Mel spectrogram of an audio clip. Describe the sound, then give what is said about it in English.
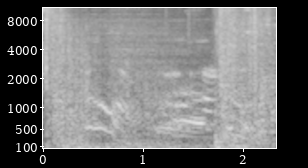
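A deputy's rifle shot, a sudden loud blast that breaks in partway through a dense, loud wash of noise. “Falcon saw Deputy Russell aiming a rifle at him. Russell missed, and Falcon drew before he could fire again.”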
